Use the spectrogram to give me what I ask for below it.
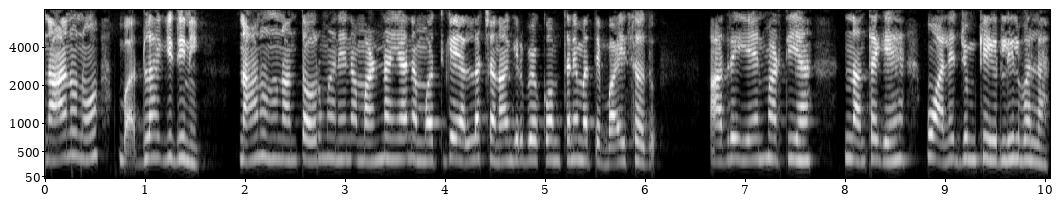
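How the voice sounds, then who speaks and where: A woman's voice: very high voice, fairly bright tone. A woman playing a tearful young village wife who pleads and pities herself, speaking. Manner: tearful, pleading, with many drawn-out "hmm"s.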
